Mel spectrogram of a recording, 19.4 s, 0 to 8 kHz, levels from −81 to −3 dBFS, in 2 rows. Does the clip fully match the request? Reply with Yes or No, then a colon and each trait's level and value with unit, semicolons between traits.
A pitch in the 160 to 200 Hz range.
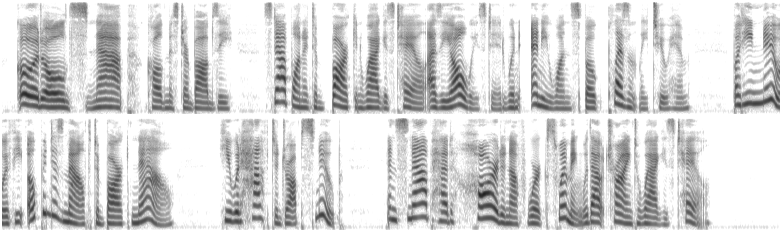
Yes: high, 190 Hz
